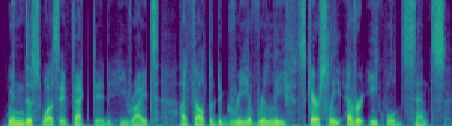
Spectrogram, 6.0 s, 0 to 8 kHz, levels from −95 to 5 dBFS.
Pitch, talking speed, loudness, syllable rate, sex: 110 Hz, 160 wpm, -20 LUFS, 5.1 syllables/s, male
